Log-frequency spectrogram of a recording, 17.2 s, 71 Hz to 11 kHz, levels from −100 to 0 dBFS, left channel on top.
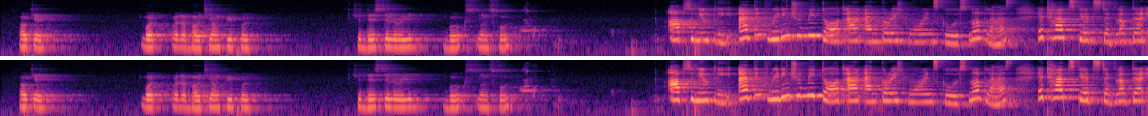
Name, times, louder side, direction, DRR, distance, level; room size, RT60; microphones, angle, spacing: voice 1, 0.3-0.7 2.1-3.8 5.4-6.3 6.7-7.7, left 1 dB, 10° left, 4 dB, 0.8 m, -31 dB
voice 2, 10.0-17.2, right 3 dB, 30° right, 9 dB, 0.9 m, -28 dB
18.5 x 12.0 x 6.1 m, 1.3 s
head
